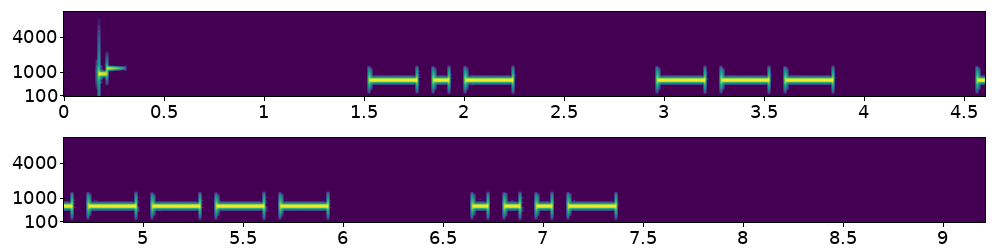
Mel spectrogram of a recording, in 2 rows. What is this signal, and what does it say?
Morse code, heard as a keyed tone, about 15 wpm, spaced as for 8 wpm, 700 Hz. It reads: KO1V
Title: USA Call Signs - 4 Characters - 3x Character Spacing - 15wpm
